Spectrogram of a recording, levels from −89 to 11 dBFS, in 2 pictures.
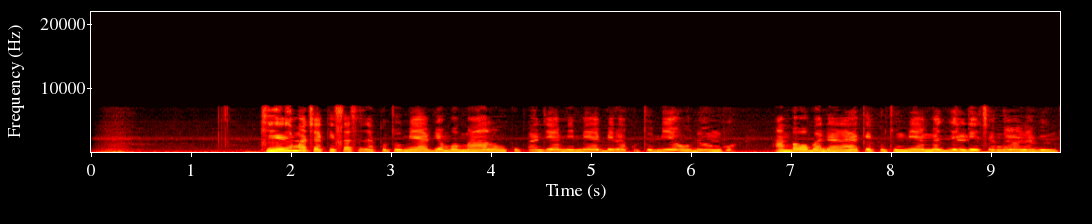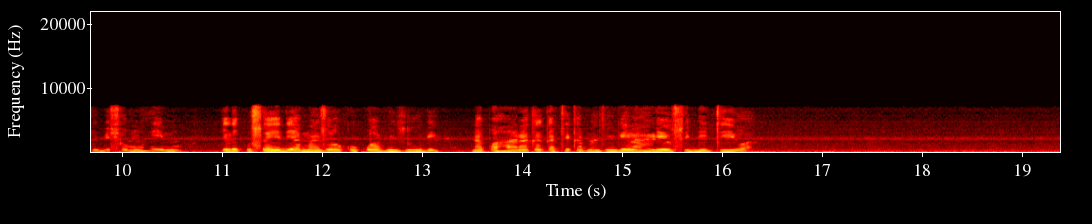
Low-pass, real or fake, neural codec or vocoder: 7.2 kHz; fake; autoencoder, 48 kHz, 128 numbers a frame, DAC-VAE, trained on Japanese speech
